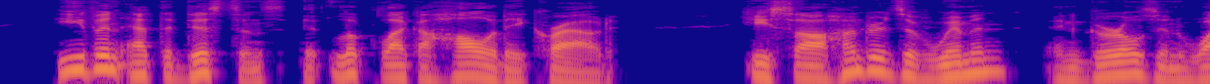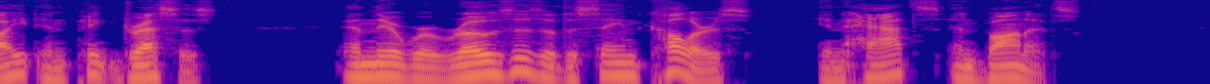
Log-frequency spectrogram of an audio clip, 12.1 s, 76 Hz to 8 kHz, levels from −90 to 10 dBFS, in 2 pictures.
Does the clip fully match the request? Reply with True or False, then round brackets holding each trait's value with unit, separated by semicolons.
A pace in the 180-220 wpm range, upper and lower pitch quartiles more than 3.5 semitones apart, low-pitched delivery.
False (170 wpm; 5.0 semitones; 115 Hz)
